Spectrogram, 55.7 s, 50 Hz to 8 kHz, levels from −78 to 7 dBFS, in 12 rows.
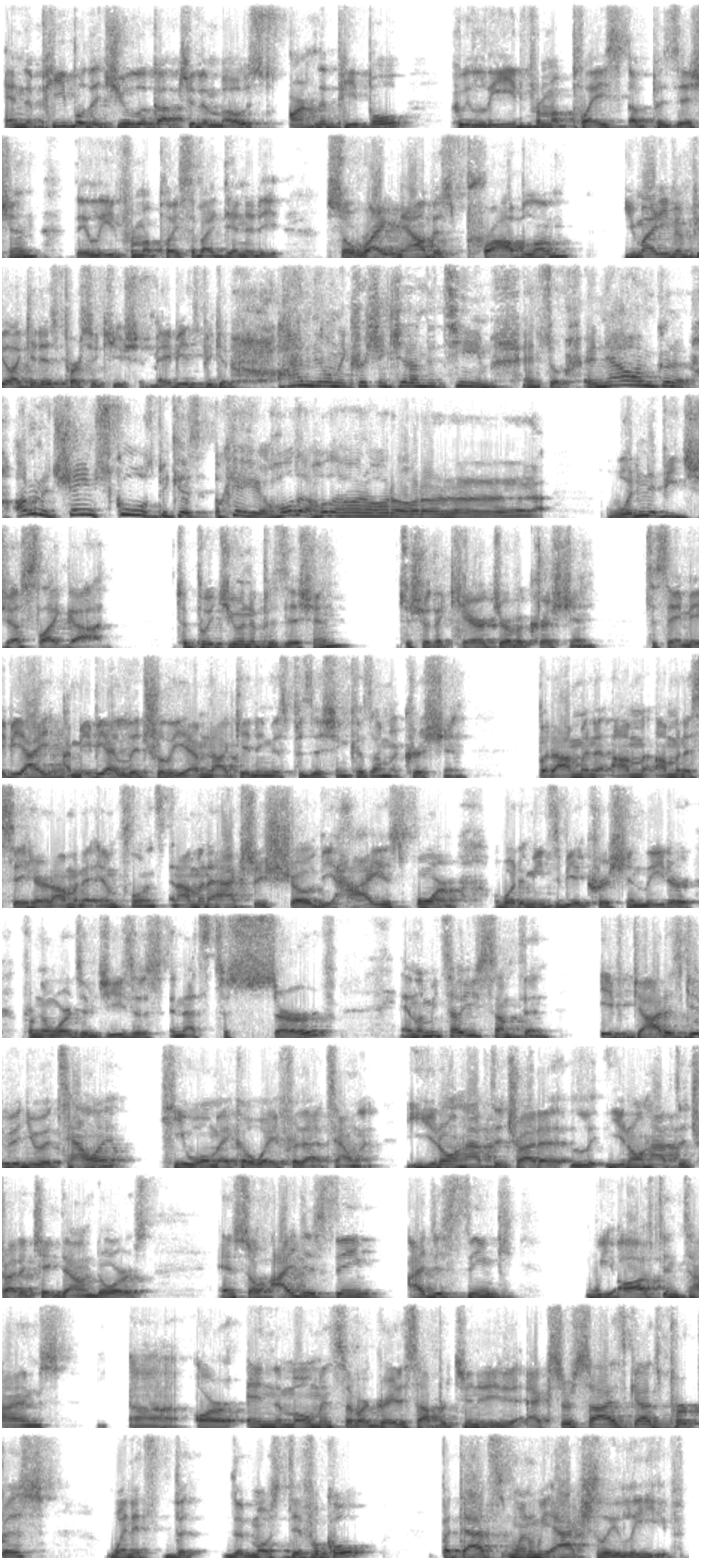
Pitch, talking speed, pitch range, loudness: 150 Hz, 235 wpm, 130-175 Hz, -19 LUFS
